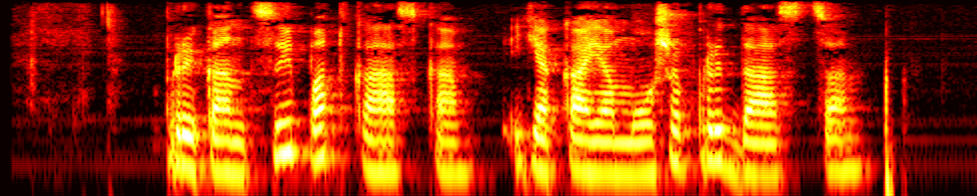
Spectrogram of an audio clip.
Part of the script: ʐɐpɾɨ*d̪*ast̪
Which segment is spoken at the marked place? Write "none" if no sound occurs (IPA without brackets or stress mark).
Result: d̪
